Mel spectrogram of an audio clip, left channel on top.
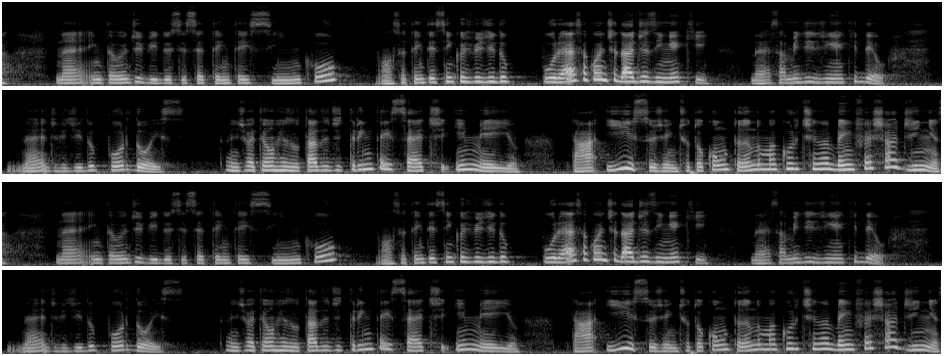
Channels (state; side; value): quieter; right; 3.7 dB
